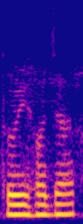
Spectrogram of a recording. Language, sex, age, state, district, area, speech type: Odia, male, 18-30, Odisha, Malkangiri, urban, spontaneous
